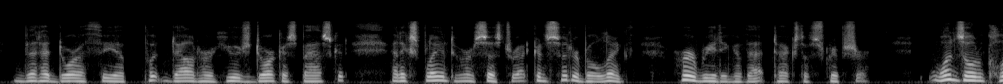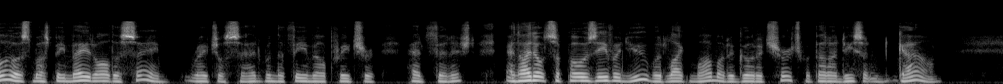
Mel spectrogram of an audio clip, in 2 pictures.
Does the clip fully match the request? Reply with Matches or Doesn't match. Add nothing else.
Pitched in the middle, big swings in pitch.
Doesn't match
